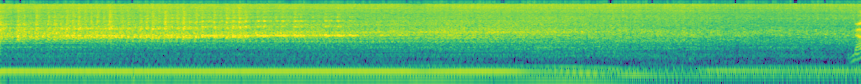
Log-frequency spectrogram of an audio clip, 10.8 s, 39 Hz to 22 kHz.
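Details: Mazdaspeed 3 idling: deep, uneven drone with a faint rhythmic knock; teardown found a broken rod bearing.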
